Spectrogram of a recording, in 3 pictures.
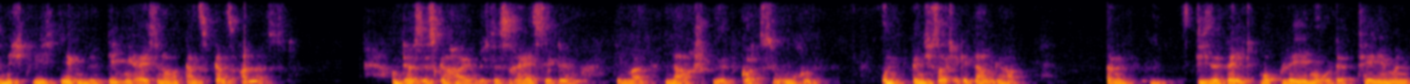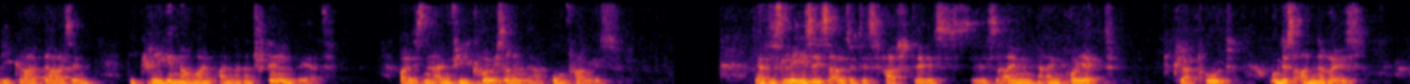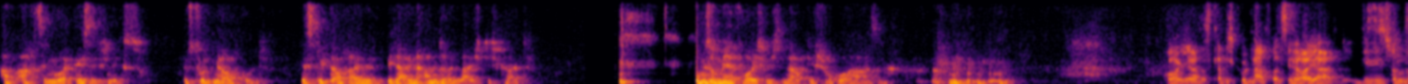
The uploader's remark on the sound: Live Online Meeting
